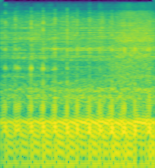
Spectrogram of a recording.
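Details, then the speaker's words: Motorized bicycle with small two-stroke engine, night ride home: engine buzzes hard with a choppy, uneven pulse about nine times a second and the clutch is not engaging; running rough, cause not clear. "look at the clutch guys it's not engaging oh my god that sounds so bad"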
